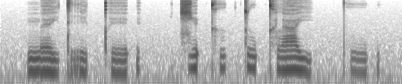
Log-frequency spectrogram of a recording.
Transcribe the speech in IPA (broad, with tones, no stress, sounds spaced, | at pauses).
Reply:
m ɛː˨˩ j t r i˨˩ t̚ pʰ e˨˩ ʔ | t͡ɕ e˥˩ ʔ kʰ ɯ˥˩ k̚ t u˥˩ ʔ kʰ l a˥˩ j | pʰ u˨˩ ʔ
